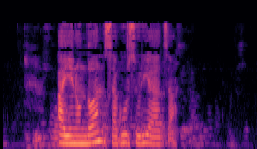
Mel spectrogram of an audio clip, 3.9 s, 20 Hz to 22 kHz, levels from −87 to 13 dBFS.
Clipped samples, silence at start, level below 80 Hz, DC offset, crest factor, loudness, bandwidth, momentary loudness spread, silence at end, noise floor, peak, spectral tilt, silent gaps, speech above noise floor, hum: under 0.1%; 0.35 s; -60 dBFS; under 0.1%; 16 dB; -16 LUFS; 11.5 kHz; 21 LU; 1.25 s; -55 dBFS; -2 dBFS; -4.5 dB/octave; none; 38 dB; none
